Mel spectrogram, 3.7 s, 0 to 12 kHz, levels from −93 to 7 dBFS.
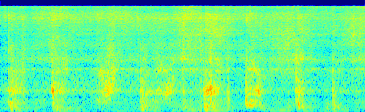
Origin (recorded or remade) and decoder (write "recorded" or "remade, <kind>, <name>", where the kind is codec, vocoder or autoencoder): remade, codec, SNAC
